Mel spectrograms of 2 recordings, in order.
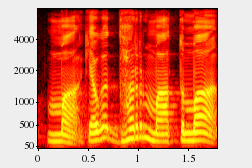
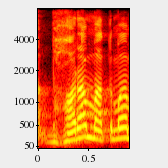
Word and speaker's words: धर्मात्मा: आर करेगा ठीक है धर्मात्मा धर्म आत्मा मत पढ़िएगा इसको धर्म आत्मा मुंह धक ता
